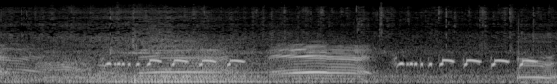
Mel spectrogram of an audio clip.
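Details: Tame village cows being led back to their pen by a shepherd in a rural setting; two long, arching moos in the middle, with quick runs of short, hooked, chirp-like calls repeating before and after.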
